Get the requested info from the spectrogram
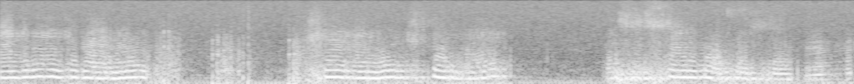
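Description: Near silence with a faint voice speaking in three short phrases.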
